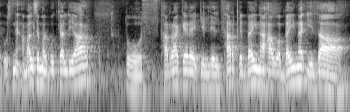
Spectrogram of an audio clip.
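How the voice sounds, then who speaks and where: A man's voice: mid-range voice, fairly bright tone, slight background noise. A male seminary teacher gives a classroom lecture. He reads Arabic text aloud, explains each line, and asks the students questions.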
